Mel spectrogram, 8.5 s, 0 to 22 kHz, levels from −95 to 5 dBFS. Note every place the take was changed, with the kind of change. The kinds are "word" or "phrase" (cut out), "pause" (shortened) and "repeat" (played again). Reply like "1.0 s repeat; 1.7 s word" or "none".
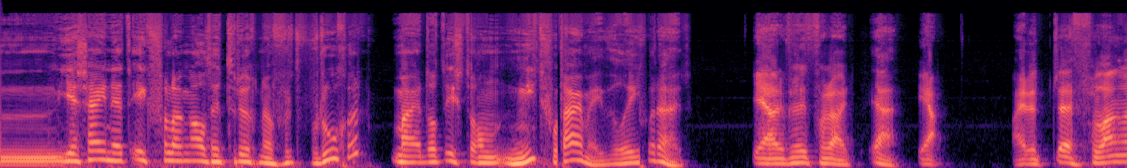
4.2 s phrase; 4.8 s word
